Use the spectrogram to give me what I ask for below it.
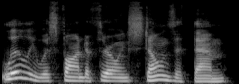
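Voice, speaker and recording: A woman's voice: sits low, expressive, moderate pace, a little mellow. A woman reading a children's story aloud as a storyteller. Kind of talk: children's story read-along narration.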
